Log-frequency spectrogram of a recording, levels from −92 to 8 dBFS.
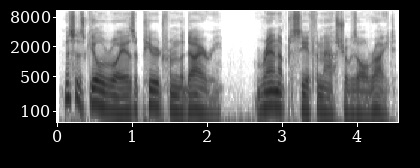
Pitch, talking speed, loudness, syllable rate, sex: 105 Hz, 200 wpm, -17 LUFS, 5.6 syllables/s, male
